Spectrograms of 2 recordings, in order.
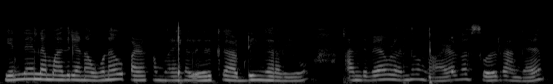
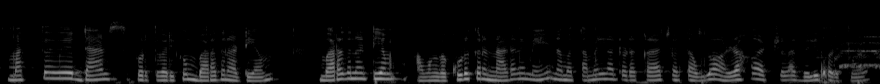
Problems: background sounds at intervals, low volume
